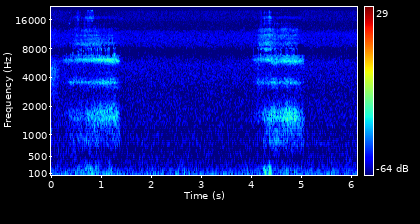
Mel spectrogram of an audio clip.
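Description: Two soft, faint whistling breath sounds about four seconds apart over room hiss: quiet snoring from a sleeping dog.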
